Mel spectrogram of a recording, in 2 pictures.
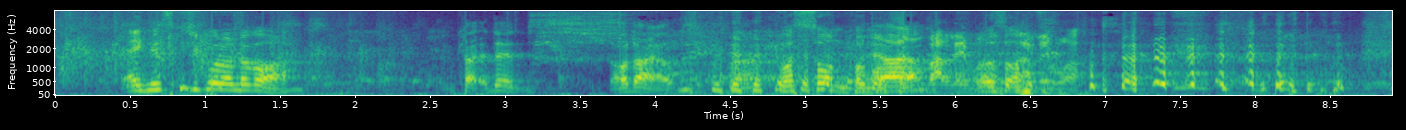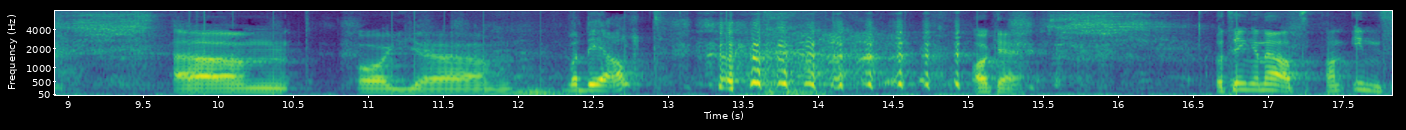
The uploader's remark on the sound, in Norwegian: Live fra Kvarteret. Opptaket er fra live-sendingen.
